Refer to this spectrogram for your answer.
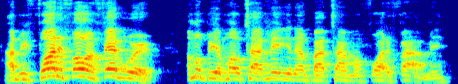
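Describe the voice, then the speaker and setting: High bright-voiced preachy man. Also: lively intonation, quick pace. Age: 40s. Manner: preachy, emphatic, often raising his voice. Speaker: motivational speaker. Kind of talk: motivational live stream talk.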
